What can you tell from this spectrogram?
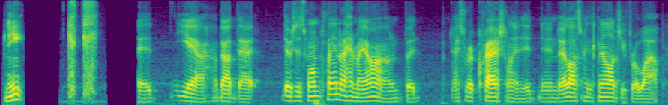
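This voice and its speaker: A man's voice: mid-range voice, moderate pace, a bit bright, lightly acted. A man voicing a laid-back male alien who gave up conquering, talking casually and sarcastically. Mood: easygoing.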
